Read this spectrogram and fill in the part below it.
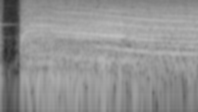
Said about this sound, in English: He drills into a bale to get samples to test for nitrates. He wants to make sure there aren't any harmful contaminants from farm fertilizers.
